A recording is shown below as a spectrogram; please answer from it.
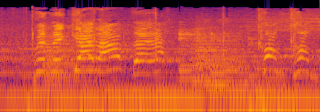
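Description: Live gospel band music with a steady, bass-heavy groove. In the first second a high melodic line with a strongly wavering pitch rises over it, and it returns briefly near the end.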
